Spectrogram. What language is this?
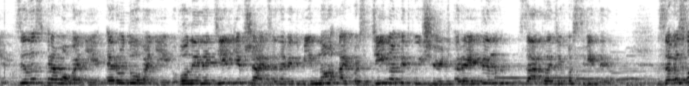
Ukrainian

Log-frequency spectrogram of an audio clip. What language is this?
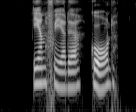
Swedish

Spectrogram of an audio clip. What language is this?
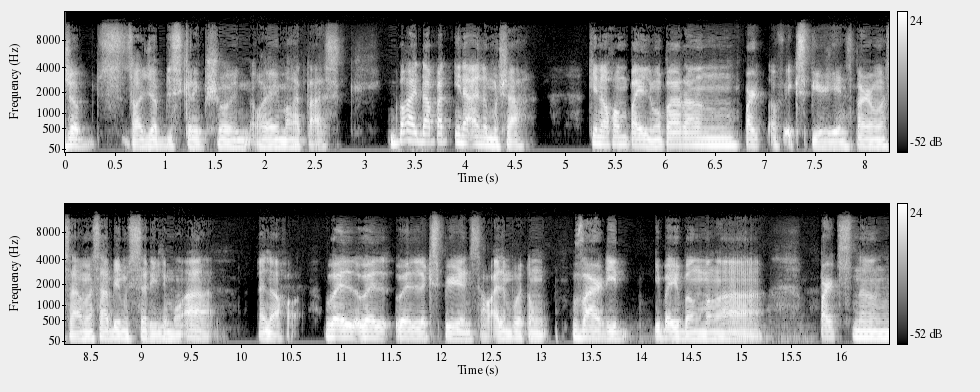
Filipino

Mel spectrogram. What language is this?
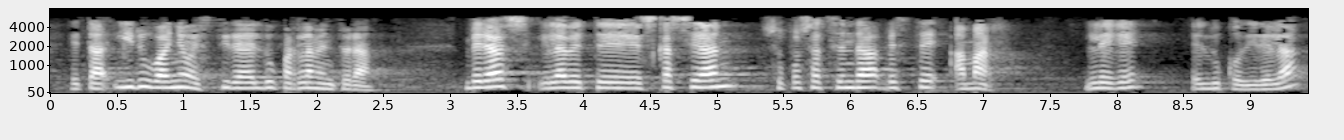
Basque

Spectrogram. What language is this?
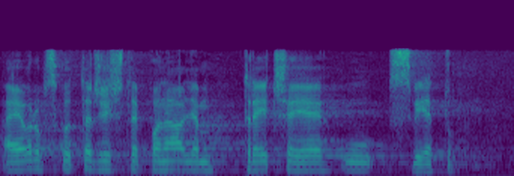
Croatian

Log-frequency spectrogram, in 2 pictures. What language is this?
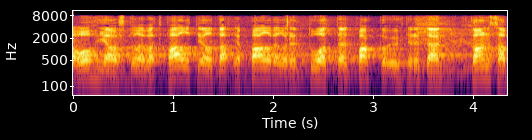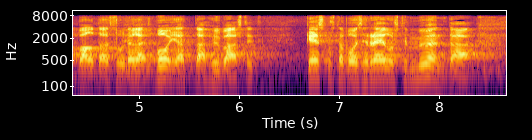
Finnish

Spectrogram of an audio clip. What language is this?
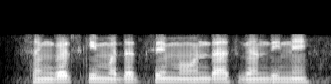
Hindi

